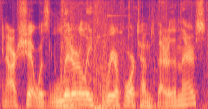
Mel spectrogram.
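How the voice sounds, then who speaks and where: This young man's mid-range voice moves a little fast as he talks casually while gaming and recounts a lengthy tale. Swearing comes easily, fillers pile up, and complaints make him animated; a light hiss and game audio sit underneath.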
